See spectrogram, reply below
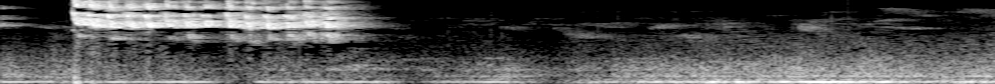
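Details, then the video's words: Rufous-fronted Babbler gives a dense, very high, rapid trilled burst lasting about a second and a half, then falls silent over a steady low hum. "Tembakan Cililin Coklat Rapat"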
